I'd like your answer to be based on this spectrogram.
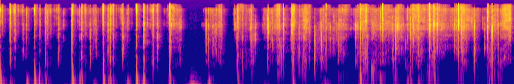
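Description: Fingers squeeze and crinkle the silver foil wrapping of a foil-wrapped soap bar, producing dense, irregular crackles and crunches. The sharp, bright crinkles are underlaid by soft low thumps from the handling.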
